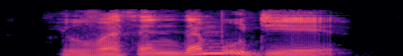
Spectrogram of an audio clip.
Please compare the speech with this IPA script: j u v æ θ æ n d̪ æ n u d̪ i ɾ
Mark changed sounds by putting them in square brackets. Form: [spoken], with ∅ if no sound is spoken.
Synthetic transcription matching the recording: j u v æ θ æ n d̪ æ [m] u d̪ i ɾ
